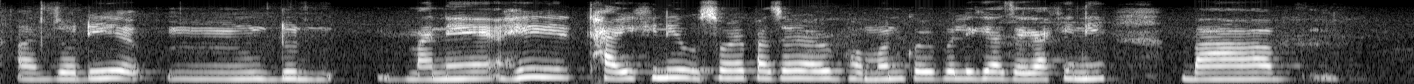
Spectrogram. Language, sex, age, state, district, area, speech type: Assamese, female, 18-30, Assam, Kamrup Metropolitan, urban, spontaneous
